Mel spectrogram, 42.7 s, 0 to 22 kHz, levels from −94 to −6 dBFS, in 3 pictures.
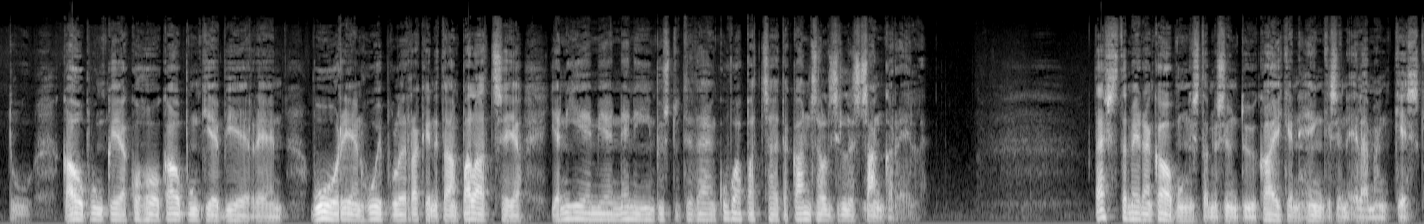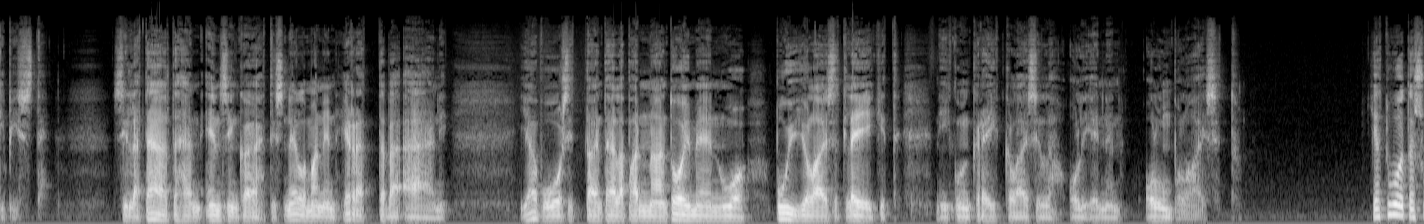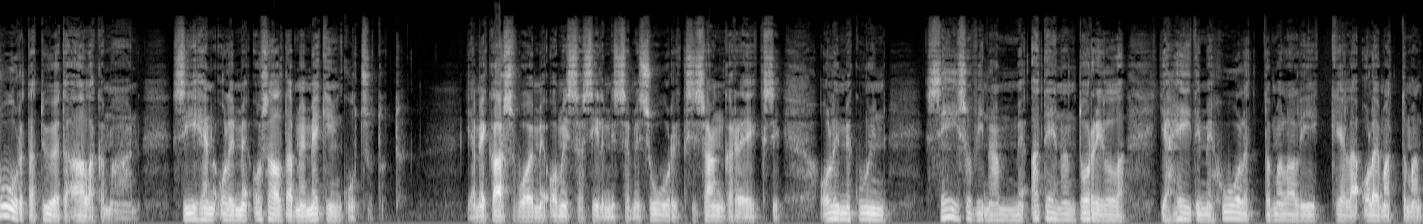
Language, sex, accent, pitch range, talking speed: Finnish, male, native, 75-100 Hz, 100 wpm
